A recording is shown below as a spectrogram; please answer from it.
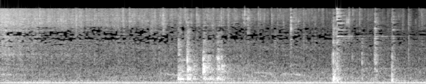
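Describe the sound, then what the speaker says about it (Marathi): Hot tadka tempering with asafoetida poured over appe batter, crackling and sizzling in a steady hiss with a few sharper spits and clinks of a pot or spoon, close and alone without talk. "आता हा तडका गरम गरम तडक्यात टाकून घ्यायचंय सगळं."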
